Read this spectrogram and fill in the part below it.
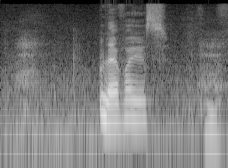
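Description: A young woman speaks sharply up close.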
